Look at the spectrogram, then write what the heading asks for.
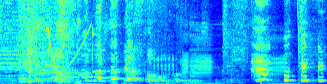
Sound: another laughter attack

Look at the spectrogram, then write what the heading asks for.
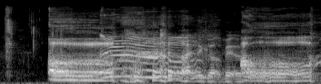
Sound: horrendous Throat Noises

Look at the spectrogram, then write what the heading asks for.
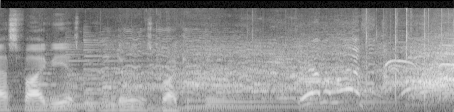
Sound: cheers

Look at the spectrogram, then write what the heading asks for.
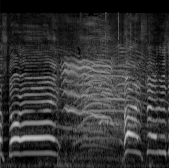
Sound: cheering

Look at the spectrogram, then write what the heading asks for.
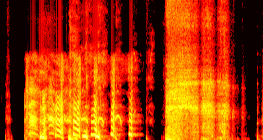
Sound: laughter

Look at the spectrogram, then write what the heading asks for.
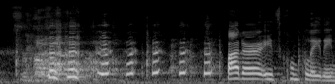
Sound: laughing

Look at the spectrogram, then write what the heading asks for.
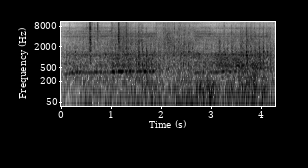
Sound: bike motor revving

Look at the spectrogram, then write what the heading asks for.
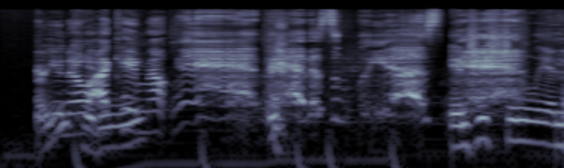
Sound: mimicking baby voice

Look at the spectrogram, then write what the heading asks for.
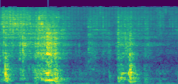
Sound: chair squeaking

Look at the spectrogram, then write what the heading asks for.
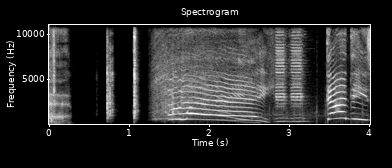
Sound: distant beeping

